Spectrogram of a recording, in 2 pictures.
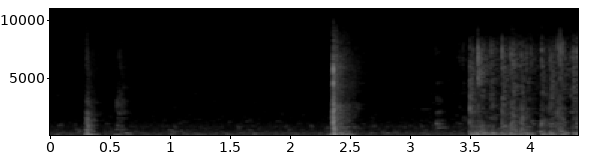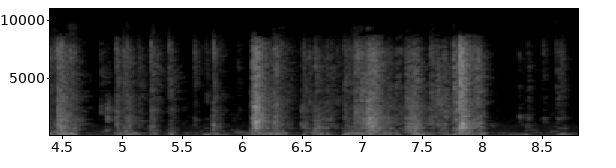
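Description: Crinkling and crackling of an O-Pee-Chee Platinum hockey card pack's foil wrapper being torn open by hand, in several spurts. A few light taps and a sharp rustle come first.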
